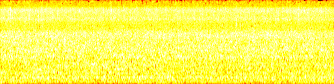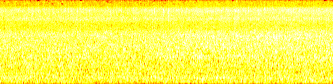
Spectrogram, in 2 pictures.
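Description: Heavy rain falling steadily on wet ground, an even, unbroken hiss with no let-up.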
